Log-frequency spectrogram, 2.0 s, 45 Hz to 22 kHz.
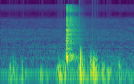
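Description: A sharp click about a second in as a push-button switch on the base of a Silvercrest STV 30 A1 desk fan is pressed, followed by a few low knocks, over a steady low hum.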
